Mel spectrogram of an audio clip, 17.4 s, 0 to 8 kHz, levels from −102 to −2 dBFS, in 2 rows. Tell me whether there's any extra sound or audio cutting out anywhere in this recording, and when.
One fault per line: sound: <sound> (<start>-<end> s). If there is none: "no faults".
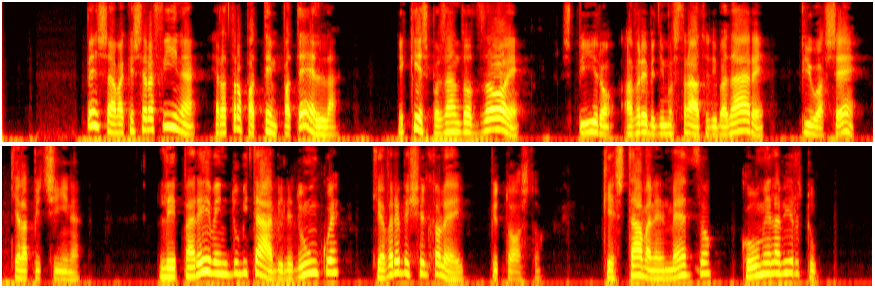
no faults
